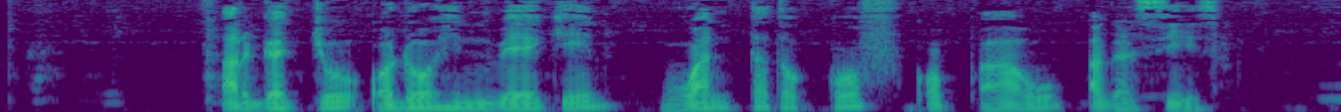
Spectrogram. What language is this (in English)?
Oromo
